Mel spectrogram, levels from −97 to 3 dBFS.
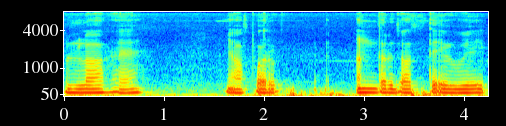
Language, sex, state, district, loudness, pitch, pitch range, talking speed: Hindi, male, Uttar Pradesh, Muzaffarnagar, -16 LUFS, 130 Hz, 130-135 Hz, 115 wpm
